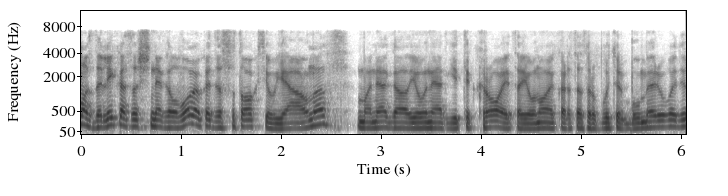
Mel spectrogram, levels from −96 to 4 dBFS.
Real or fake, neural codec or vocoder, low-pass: fake; codec, 16 kHz, 8 kbps, FunCodec, trained on Chinese and English, 25 frames a second; 7.2 kHz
